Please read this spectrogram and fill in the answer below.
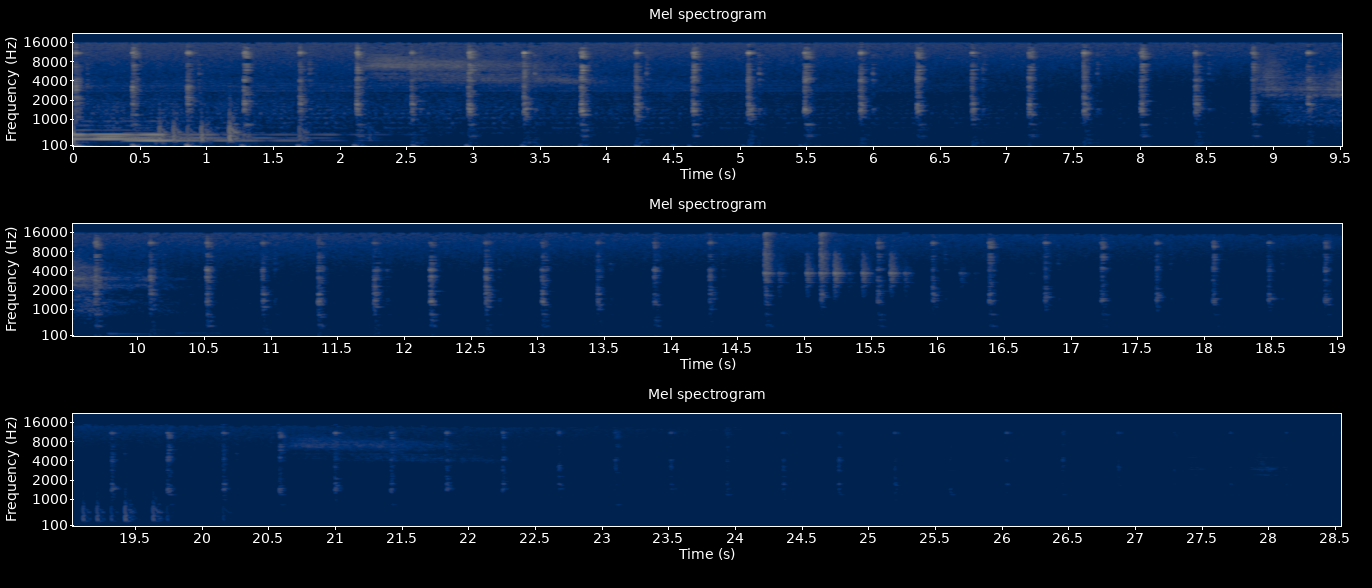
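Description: A held synthesizer chord dies away at the start, leaving a dry electronic tick about twice a second that fades steadily down to near silence.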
